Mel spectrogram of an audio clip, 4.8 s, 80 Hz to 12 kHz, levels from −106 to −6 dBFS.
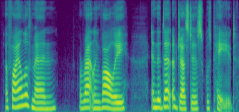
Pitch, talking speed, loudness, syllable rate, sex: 210 Hz, 175 wpm, -17 LUFS, 5.0 syllables/s, female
